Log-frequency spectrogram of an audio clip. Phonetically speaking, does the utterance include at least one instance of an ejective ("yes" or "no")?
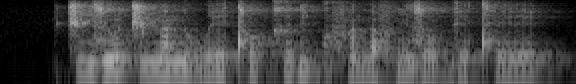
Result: no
